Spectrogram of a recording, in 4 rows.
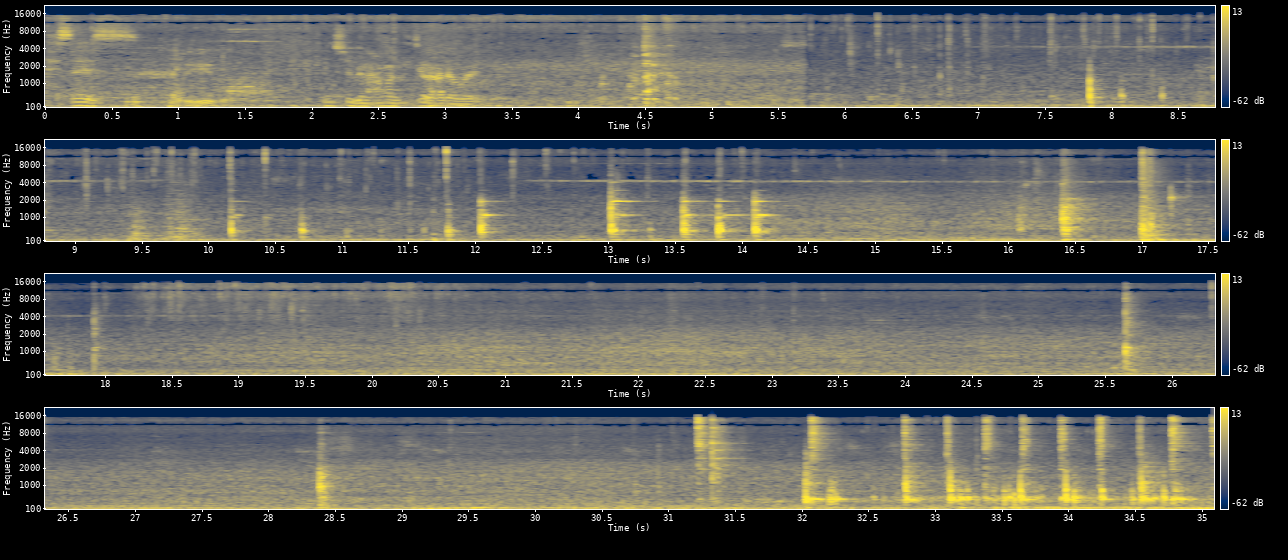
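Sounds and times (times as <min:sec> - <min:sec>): pestle knocking in ceramic bowl: 0:32.0 - 0:35.0.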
